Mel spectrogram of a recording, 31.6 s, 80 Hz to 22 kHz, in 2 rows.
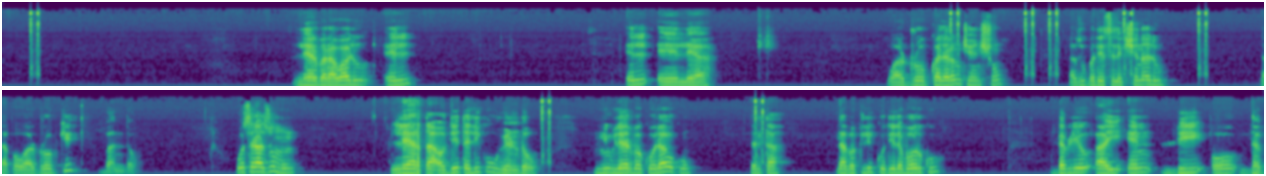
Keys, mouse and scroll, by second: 2.0 middle click, 3.7 typing, 7.7-8.6 typing, 11.9 click, 12.4 scroll up 1, 12.8 click, 16.1-16.5 scroll down 1, 16.5 middle click, 17.2-17.5 scroll down 1, 17.5 middle click, 18.0 scroll down 1, 18.2 middle click, 22.5 click, 25.2 click, 28.1-30.8 typing.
